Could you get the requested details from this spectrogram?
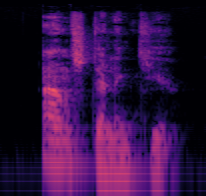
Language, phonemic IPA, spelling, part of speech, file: Dutch, /ˈanstɛlɪŋkjə/, aanstellinkje, noun, Nl-aanstellinkje.ogg
- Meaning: diminutive of aanstelling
